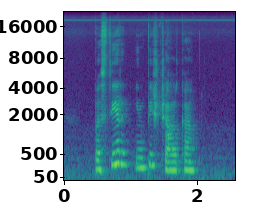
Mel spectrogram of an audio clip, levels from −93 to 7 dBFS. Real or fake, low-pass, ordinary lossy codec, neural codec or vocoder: real; none; none; none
